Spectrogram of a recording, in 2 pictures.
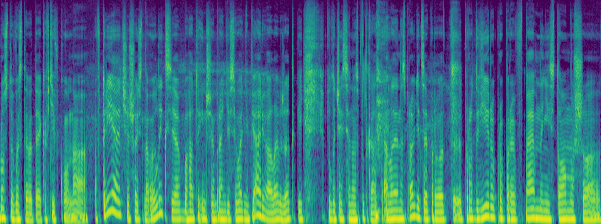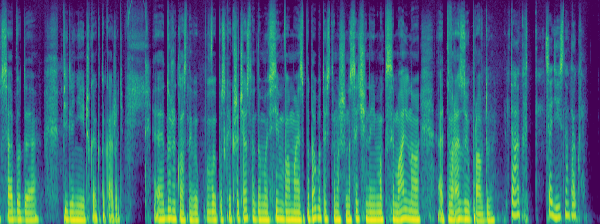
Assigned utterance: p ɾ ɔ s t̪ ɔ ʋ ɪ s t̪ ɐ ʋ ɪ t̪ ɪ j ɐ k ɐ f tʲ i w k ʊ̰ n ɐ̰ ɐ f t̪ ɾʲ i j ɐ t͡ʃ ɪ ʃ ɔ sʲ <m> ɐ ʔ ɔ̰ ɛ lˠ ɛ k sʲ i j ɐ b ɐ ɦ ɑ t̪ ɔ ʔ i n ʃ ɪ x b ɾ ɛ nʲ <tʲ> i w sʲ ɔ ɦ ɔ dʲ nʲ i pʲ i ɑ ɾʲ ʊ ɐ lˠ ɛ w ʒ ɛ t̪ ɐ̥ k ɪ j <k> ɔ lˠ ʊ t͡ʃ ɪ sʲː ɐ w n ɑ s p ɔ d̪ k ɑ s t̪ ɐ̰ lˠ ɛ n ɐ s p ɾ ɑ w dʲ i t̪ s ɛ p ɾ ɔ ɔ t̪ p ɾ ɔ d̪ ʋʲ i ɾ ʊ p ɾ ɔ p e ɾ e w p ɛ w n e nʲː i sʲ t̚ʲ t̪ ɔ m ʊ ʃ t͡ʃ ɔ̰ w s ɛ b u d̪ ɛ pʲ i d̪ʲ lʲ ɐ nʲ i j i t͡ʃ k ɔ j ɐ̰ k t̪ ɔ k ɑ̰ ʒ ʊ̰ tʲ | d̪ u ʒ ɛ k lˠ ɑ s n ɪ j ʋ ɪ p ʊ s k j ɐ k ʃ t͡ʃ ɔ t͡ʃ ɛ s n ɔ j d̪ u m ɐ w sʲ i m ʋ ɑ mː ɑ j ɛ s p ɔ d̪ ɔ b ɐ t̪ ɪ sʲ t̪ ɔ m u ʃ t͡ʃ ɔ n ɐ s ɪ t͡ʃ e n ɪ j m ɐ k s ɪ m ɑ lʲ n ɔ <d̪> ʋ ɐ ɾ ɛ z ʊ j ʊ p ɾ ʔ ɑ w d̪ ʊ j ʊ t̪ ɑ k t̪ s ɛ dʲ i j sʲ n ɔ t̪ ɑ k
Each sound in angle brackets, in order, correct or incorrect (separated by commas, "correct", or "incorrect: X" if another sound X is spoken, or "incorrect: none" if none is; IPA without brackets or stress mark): incorrect: n, incorrect: dʲ, incorrect: p, incorrect: t̪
